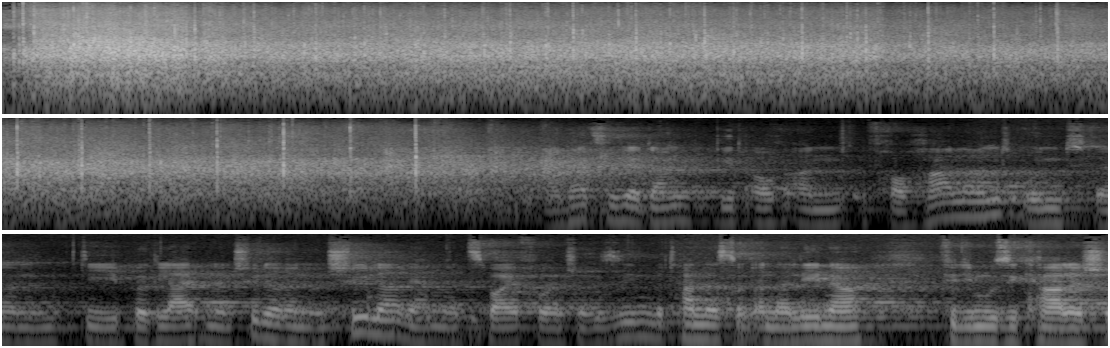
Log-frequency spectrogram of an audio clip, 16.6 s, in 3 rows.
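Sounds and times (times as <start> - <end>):
audience applause: 0.0 - 8.8
speech: 9.1 - 16.5.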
